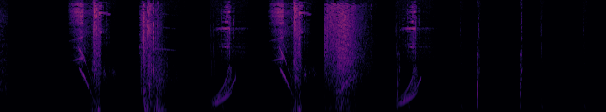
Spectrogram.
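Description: Colored blocks pop and burst in quick bursts, each with a rising swoosh.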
